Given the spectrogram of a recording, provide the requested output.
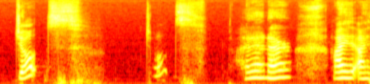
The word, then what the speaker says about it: JWT: Most programming language libraries will have some kind of JWT, or I hear they're supposed to be pronounced as JOTs.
